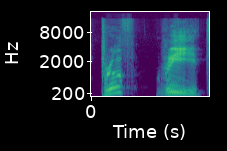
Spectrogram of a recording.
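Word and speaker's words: proofread: self-confidence and the rest the compound adjectives and the compound verse they have a stress on the second part for example good looking second hand baby sit proof read okay proof read you see the stress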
